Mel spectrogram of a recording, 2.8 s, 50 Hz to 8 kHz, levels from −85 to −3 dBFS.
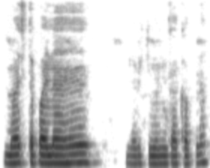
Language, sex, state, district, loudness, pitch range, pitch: Hindi, male, Chhattisgarh, Bastar, -25 LUFS, 135-155 Hz, 145 Hz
